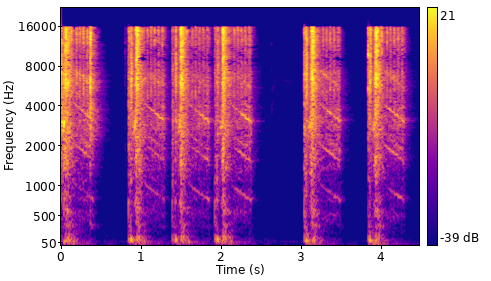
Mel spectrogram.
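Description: Milwaukee M18 Fuel brushless cordless 30-degree framing nailer firing nails into a wooden stud in triple-shot mode with the trigger held down: six sharp shots in quick succession, each followed by a short falling whine.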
